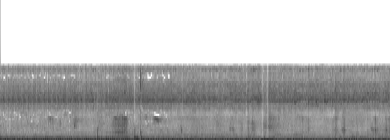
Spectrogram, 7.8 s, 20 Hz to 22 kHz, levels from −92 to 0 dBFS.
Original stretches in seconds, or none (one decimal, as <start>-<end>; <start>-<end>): 0.0-1.5; 2.1-3.4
